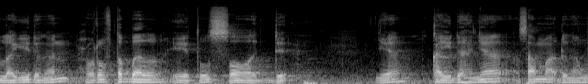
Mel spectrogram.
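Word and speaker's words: ص: Nah, shad diucapkan dari dekat ujung lidah. Nanti dia posisinya agak sedikit ke atas gigi seri bawah.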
